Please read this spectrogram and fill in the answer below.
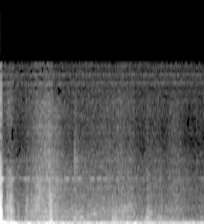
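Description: A dull thump right at the start as a dancer jumps and lands against her partner in a swing-dance lift. After it come faint room sound and a light knock about half a second in.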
